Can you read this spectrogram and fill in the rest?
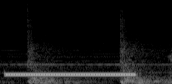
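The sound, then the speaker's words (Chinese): A steady, mid-pitched telephone tone as a woman phones her husband. It holds unbroken for over a second and then cuts off. Two brief dull thumps land during it, one early and one near the end. “我颤抖着从地上爬了起来，想去给老公打电话，让他快点回来。”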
